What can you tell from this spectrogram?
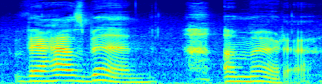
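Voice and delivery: slow, loud, ominous mystery narrator; dramatic murder announcement. Pretend. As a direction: announce it like a creepy whodunit.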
